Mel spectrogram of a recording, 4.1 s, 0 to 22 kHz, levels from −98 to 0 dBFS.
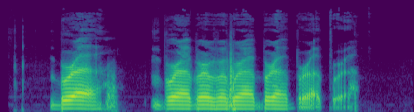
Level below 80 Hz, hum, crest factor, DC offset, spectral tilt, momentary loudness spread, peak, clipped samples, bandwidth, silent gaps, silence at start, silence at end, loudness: -56 dBFS; none; 16 dB; under 0.1%; -9 dB/octave; 20 LU; -2 dBFS; under 0.1%; 5.6 kHz; none; 0.5 s; 0.55 s; -18 LUFS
